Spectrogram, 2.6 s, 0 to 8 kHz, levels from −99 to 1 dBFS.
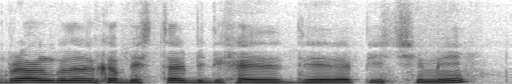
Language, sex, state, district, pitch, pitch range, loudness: Hindi, male, Arunachal Pradesh, Longding, 155 Hz, 145-175 Hz, -15 LUFS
